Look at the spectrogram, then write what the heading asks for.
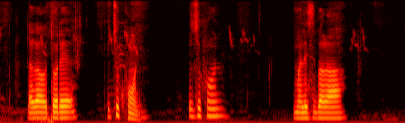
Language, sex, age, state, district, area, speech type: Santali, male, 18-30, West Bengal, Purba Bardhaman, rural, spontaneous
